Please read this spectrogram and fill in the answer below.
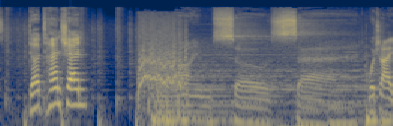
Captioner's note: record scratch; sad music plays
